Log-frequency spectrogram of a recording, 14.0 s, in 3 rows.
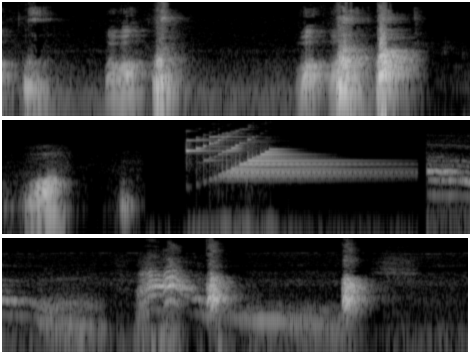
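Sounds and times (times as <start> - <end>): small dog barking: 3.4 - 4.2, 10.8 - 11.8, 12.7 - 13.1
bell-like chime: 6.5 - 8.9
cat meowing: 8.9 - 9.8, 10.7 - 11.7.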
